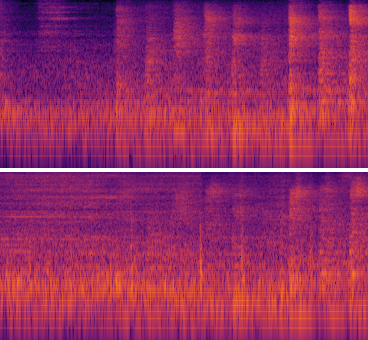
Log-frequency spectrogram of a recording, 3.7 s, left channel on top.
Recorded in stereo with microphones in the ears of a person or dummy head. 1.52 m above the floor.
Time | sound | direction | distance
1.2 | running footsteps | 60° left (ahead or behind) | 5 m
